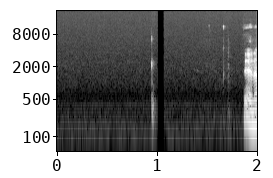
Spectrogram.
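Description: Near silence with a single short click about a second in, then a man's voice begins near the end.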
